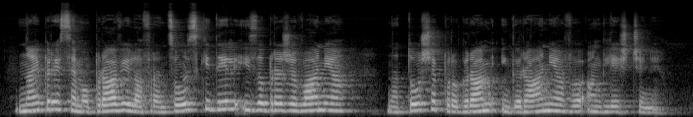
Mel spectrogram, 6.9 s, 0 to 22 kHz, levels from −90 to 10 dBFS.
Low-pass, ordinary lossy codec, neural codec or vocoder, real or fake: 19.8 kHz; none; none; real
